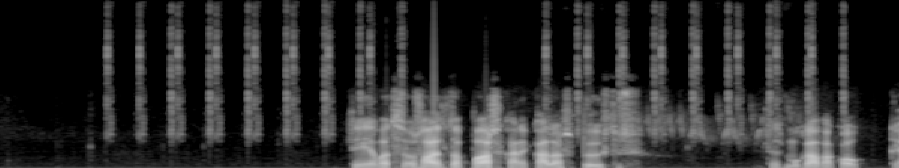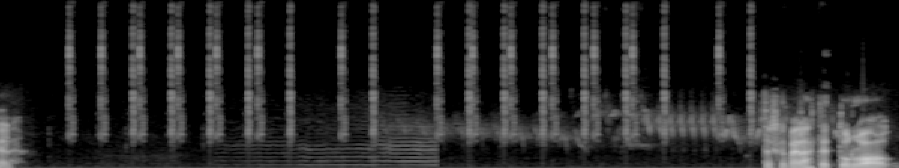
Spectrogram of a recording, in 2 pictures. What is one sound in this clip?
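A wrench clicks rapidly as it turns a wheel nut.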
